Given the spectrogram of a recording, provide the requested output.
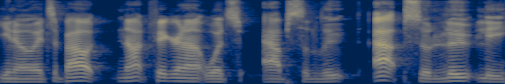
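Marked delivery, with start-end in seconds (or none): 2.8-3.8 "absolutely" said in a light put-on British accent. Talking to audio-only listeners, the speaker says one word in a put-on British accent. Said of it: "got to be said in a British accent".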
